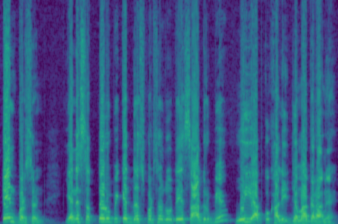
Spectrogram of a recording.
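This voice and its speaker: A man voicing an elderly father who gently advises his son about saving money, in a storyteller's retelling. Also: sits high, lively intonation, a little fast. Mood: fatherly.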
